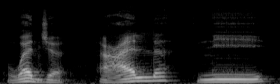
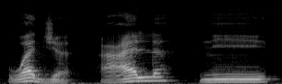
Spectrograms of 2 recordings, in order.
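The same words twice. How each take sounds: No difference in how they are said.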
